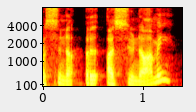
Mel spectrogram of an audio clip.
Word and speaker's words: tsunami: tsunami what oh a tsunami yeah you know but yeah you don't pronounce the T um of immigrants at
